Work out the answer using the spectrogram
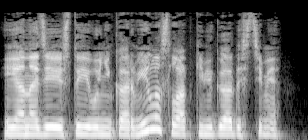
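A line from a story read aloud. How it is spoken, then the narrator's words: Menacing. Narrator (Russian): Грозно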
